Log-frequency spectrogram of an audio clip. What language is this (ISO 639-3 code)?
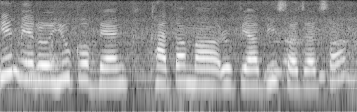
nep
